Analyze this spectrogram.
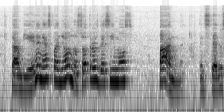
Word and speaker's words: pan: También en español nosotros decimos pan. Instead of saying bread, in Spanish we say pan. Repitan, pan. It's not pan. It looks like pan, but it's pronounced pan.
